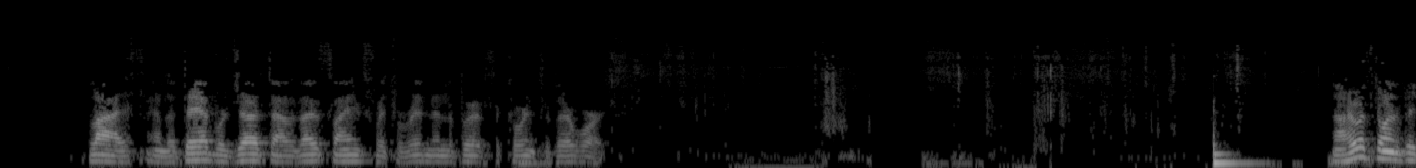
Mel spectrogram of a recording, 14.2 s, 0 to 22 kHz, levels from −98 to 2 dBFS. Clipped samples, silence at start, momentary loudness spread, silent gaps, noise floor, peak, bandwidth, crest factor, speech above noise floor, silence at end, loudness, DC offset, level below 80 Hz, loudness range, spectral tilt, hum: under 0.1%; 0.9 s; 20 LU; 5.01-5.07 s, 6.53-6.58 s, 7.19-7.23 s, 8.71-9.17 s, 11.59-11.63 s, 11.89-12.04 s, 12.81-12.92 s, 13.07-13.27 s; -85 dBFS; -30 dBFS; 8 kHz; 22 dB; 35 dB; 0 s; -50 LUFS; under 0.1%; -62 dBFS; 13 LU; -6.5 dB/octave; none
